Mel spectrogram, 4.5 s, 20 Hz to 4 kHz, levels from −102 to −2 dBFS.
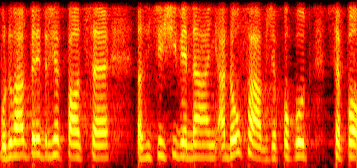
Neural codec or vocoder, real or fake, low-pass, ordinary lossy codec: none; real; 3.6 kHz; Opus, 24 kbps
